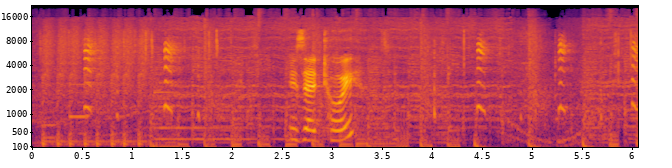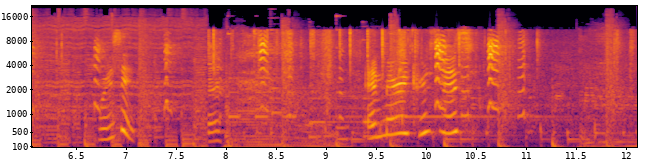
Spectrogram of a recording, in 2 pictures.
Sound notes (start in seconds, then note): 0.2 toy Squeaking; 4.0 squeaking the toy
